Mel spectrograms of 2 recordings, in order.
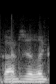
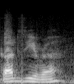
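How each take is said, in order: First: The middle consonant is an L sound. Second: The middle consonant is an R sound.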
